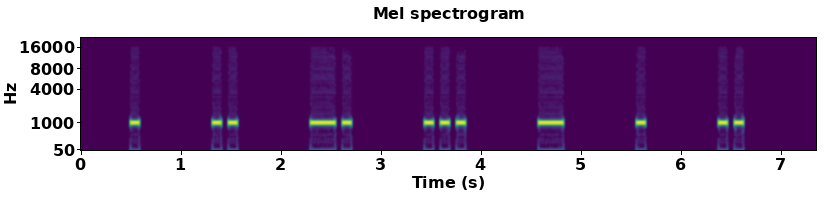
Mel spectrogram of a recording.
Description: Morse code, heard as a keyed tone, about 15 wpm, spaced as for 8 wpm, 1000 Hz. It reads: EINSTEI
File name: qotdfiles / 8wpm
